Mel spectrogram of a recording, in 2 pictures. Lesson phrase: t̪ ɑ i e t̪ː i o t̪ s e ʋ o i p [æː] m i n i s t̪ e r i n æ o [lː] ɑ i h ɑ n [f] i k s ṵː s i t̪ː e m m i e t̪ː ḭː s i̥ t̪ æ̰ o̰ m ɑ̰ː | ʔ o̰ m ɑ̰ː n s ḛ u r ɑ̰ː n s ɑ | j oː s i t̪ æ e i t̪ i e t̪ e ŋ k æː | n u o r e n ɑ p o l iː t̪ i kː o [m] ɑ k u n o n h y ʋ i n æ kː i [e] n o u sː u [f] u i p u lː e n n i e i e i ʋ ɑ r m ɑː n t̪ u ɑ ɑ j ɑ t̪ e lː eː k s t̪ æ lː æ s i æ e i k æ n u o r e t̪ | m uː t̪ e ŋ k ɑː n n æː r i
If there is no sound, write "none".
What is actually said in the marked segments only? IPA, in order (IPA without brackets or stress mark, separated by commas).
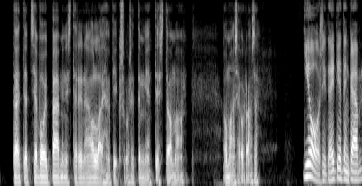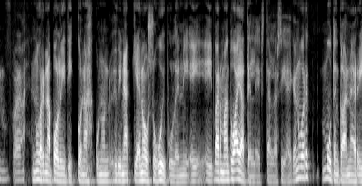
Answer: æː, lː, f, n, æ, h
